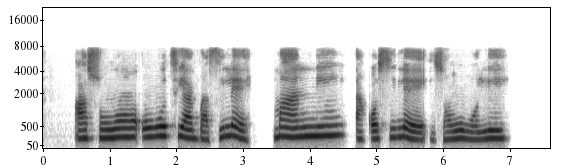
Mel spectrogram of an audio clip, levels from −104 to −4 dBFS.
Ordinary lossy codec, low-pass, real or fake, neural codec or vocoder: none; none; fake; codec, 16 kHz, 2 kbps, FunCodec, trained on Chinese and English, 25 frames a second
